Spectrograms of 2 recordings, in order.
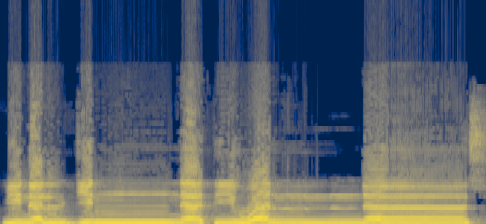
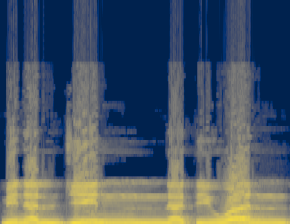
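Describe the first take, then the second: First: "jinnati" chanted slowly, straight into long N; correct direct gunnah. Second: "jinnati" slowly swung before the held N; swayed, wrong recitation. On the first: Teacher showing the right way, unswayed slow chant of "jinnati". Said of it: "langsung masukkan". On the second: Teacher showing learners the mistake, swaying slow "jinnati". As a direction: let "Minal jinnati" waver, delaying the N. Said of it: "jangan di, di ayun-ayun". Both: Shown as a demonstration.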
